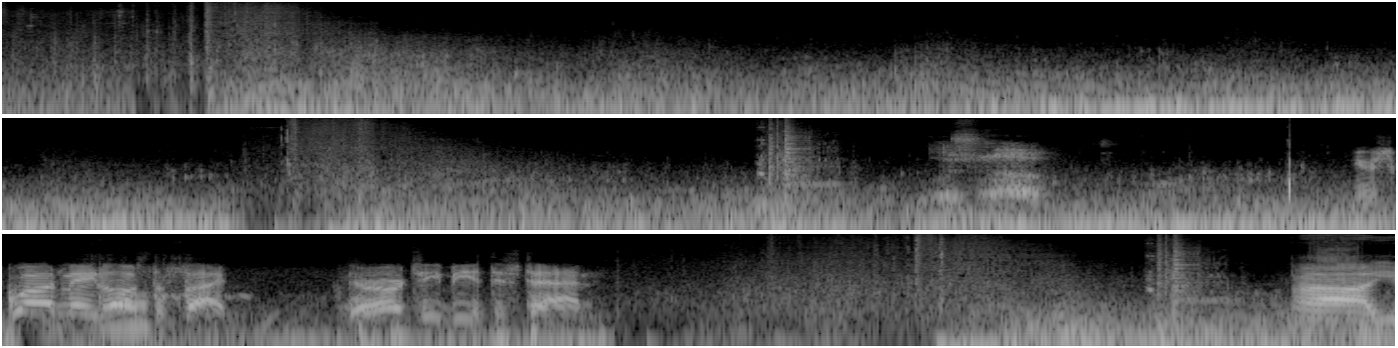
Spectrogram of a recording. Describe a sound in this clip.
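Water murmurs and bubbles in a low, steady rumble.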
